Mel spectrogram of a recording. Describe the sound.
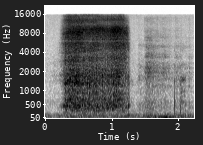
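A voice imitates a sharp, anxious inhale hissed through the teeth, as made by a passenger sitting beside a learner driver: one loud, airy draw lasting about a second, then quiet background noise.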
